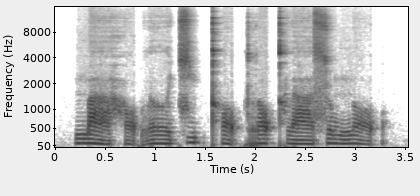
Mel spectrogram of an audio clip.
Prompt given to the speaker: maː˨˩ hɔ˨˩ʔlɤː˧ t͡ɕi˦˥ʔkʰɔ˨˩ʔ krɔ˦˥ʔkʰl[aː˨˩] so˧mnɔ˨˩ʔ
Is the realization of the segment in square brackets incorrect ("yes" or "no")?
yes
